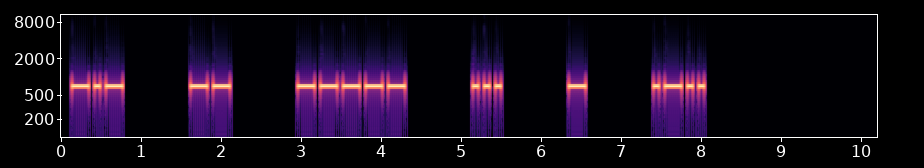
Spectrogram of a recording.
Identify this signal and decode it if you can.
Morse code, heard as a keyed tone, about 17 wpm, spaced as for 8 wpm, 700 Hz. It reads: KM0STL
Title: USA Call Signs - 4x Character Spacing - 17wpm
